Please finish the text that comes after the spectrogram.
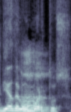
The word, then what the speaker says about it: Día de los Muertos: Yes, El Día de los Muertos.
